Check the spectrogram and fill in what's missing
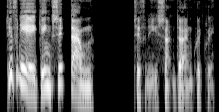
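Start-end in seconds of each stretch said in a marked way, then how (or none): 0.1-1.4 high, firm order to sit; stern old witch. A narrator's reading. Old witch ordering her apprentice to sit down. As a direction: command the girl to sit.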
